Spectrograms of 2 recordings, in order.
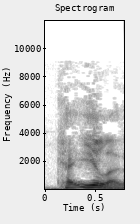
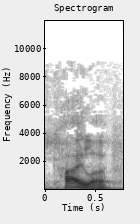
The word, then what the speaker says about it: Keilah: That's the Hebrew pronunciation. Most people pronounce it the English way as Keilah, which is sort of the German way. When you have an EI in German, you pronounce it like a long I. If it's IE, you pronounce it like a long E. But in Hebrew, it's actually spelled with a Q and then a apostrophe a break, and then Elah. So it's Keilah.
